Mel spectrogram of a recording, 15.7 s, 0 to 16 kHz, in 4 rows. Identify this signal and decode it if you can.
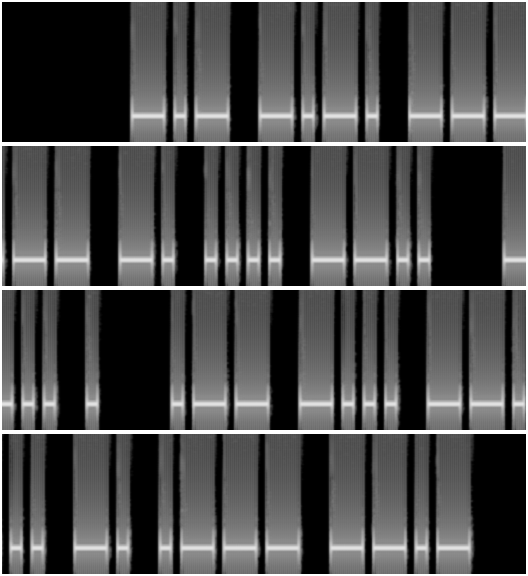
Morse code, heard as a keyed tone, about 15 wpm, 700 Hz. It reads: KC0NHZ DE WB7NJQ
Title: USA Callsign DE Callsign - 6 Characters - 15wpm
